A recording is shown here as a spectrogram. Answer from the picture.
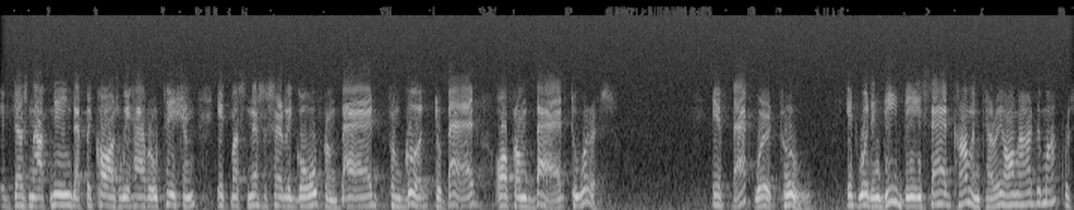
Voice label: Speech New York, american english dialect recordings; Fiorello H La Guardia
